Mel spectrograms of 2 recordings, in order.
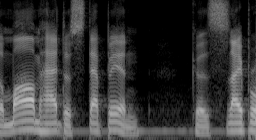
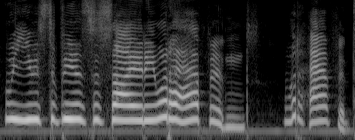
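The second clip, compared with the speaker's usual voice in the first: much higher, hammed-up despair; mock lament. Streamer mocking her community, hammed-up high lament. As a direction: wail it like a dramatic meme.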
